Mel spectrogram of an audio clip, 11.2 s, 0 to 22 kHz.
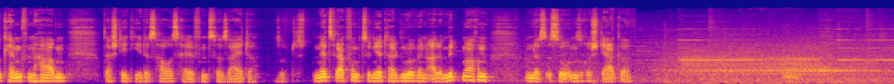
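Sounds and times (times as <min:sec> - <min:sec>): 
speech: 0:00.0 - 0:08.4
trucks rolling off loading ramps: 0:05.6 - 0:11.1
high truck reversing tone: 0:06.0 - 0:11.1.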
